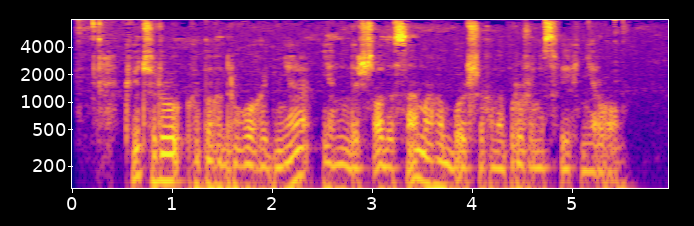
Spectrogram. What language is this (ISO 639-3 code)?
bel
